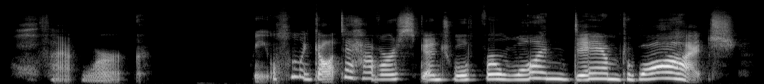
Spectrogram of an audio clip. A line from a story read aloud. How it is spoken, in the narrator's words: moaned Nali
